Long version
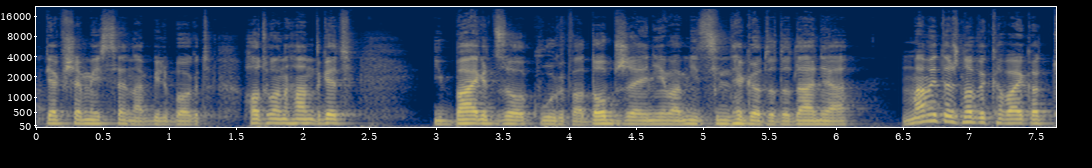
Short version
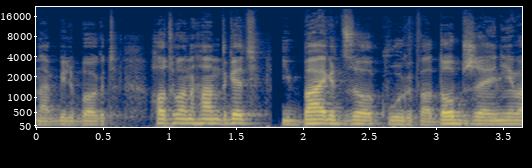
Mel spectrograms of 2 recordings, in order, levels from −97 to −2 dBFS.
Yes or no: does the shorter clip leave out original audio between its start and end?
yes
